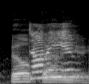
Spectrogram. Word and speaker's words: Donahue: Oh yeah, Bill Donahue? Yeah. Because it rhymes with Phil Donahue.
